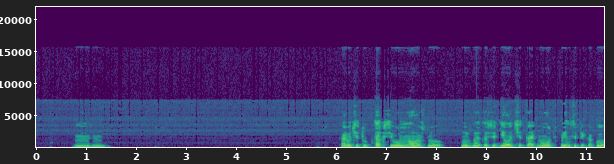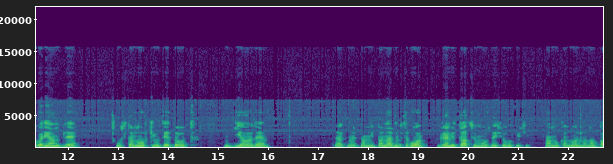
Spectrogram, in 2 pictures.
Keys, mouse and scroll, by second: 2.5 click, 5.6 click, 8.5 click, 9.2 click, 9.8 click, 10.3 click, 12.6 click, 14.7-17.6 drag, 20.2 click, 22.2 KP_0.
